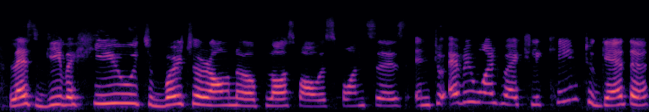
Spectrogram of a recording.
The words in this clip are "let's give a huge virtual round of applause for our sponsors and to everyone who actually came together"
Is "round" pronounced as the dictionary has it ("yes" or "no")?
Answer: yes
